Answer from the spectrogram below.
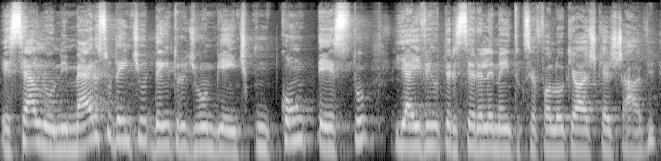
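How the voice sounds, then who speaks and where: A man's voice: fairly high pitch, fairly even intonation, brisk. A middle-aged man hosting a school talk show, explaining ideas step by step in a conversational way. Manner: explanatory, builds points in steps. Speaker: academic director hosting a school podcast. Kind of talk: conversational interview.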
